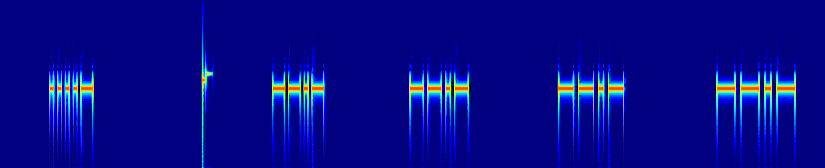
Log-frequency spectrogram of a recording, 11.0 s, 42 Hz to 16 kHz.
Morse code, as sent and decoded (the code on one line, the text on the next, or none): ....- / --.- --.- --.- --.-
4 QQQQ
